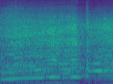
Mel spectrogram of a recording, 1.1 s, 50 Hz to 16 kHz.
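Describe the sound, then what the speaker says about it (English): Drift car's 2JZ engine exhaust blaring at high revs during a drift competition, a loud sustained rasp with a slight pitch rise and a brief dip near the end, no talk. "very consistent with that exhaust note"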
